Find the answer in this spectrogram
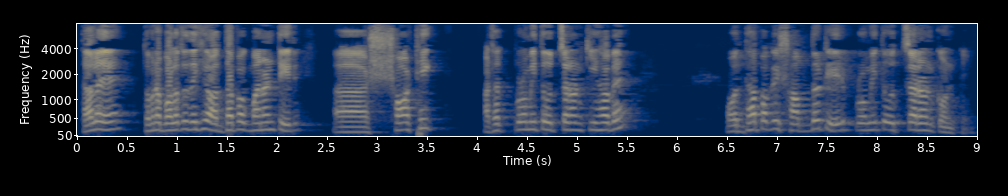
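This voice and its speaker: A man's voice: high voice, a little fast, pauses often. A young man from Bangladesh teaching an online exam-prep class, explaining step by step and quizzing his students as he goes. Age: young adult. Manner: repeats and drawls words to show how they are said.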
